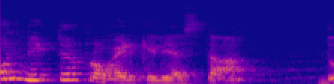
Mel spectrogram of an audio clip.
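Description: A man speaking, with short pauses between phrases.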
